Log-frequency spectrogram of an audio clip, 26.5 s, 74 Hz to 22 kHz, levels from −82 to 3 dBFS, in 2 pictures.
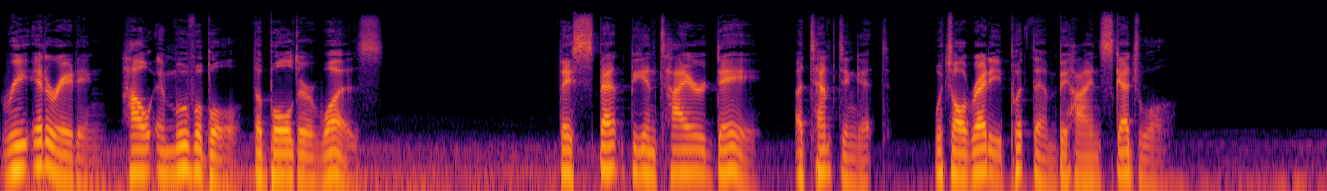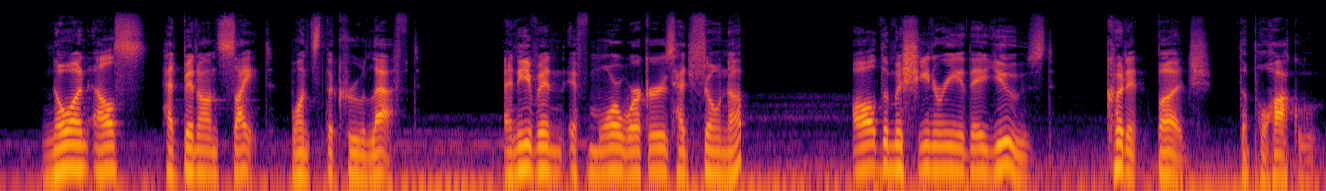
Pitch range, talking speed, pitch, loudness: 85-125 Hz, 105 wpm, 110 Hz, -19 LUFS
